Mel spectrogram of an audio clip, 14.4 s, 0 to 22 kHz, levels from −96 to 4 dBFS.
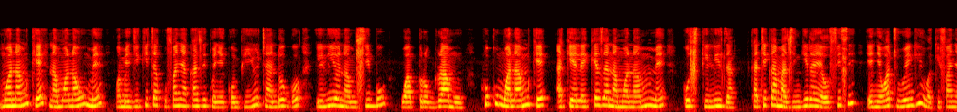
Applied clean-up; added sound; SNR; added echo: none; none; none; none.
